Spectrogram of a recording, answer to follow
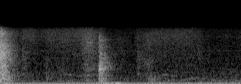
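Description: Sharp knocks: a loud one at the very start and a softer one about a second later.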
